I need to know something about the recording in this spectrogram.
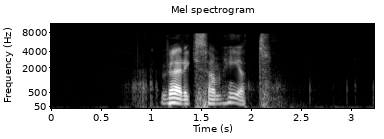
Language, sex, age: Swedish, male, 29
